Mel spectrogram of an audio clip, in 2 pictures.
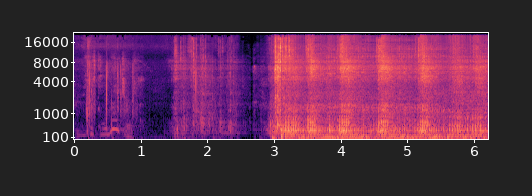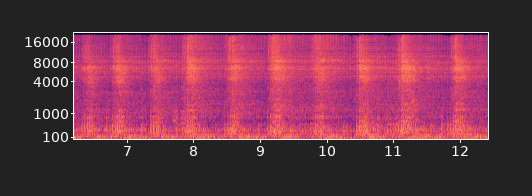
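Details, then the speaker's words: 1979 Honda XL500S single-cylinder, abandoned 15 years, kick-started: catches and thumps along unevenly with loose, wandering beats, running rough and rich. No blue smoke or knocking; owner thinks it needs a good carb clean, plus a tank clean or inline fuel filters. "basically all it needs from the sound of it is a good carb clean which we'll address later on"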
